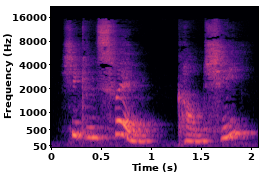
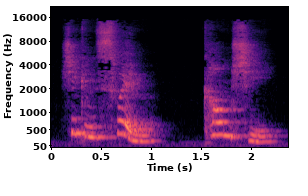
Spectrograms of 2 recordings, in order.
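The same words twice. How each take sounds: First: The pitch rises at the end of the tag. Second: The pitch falls at the end of the tag. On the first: The speaker is not sure. "intonation montante" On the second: The speaker is sure. "Intonation descendante"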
